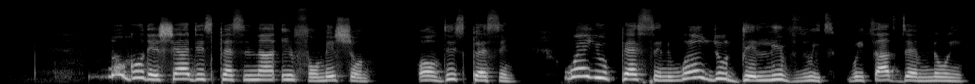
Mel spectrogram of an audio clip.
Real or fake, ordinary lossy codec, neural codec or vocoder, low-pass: fake; none; codec, 44.1 kHz, 2.6 kbps, SNAC; 14.4 kHz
